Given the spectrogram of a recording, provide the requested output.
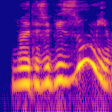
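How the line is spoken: Exclaiming. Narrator (Russian): воскликнул Дейл

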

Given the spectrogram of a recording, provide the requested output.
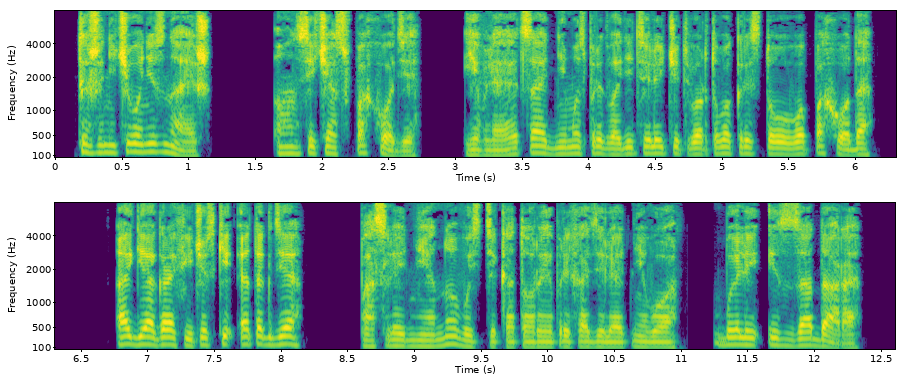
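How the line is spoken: Agitated. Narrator (Russian): взволнованно произнесла

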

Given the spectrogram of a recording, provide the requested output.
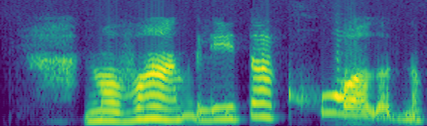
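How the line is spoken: Moaning. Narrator (Russian): простонала Дебора

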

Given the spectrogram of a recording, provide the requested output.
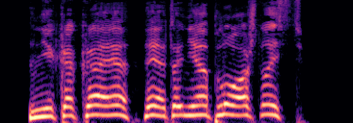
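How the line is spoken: Shrill shout. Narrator (Russian): пронзительно выкрикнул Ллойд

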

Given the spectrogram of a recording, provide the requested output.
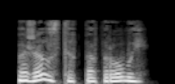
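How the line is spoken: Gentle. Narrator (Russian): мягко сказал Клайв

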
